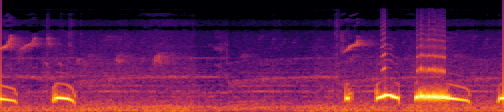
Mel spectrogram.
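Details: Spotted dove (cu gáy) cooing, thổ sấm / thổ rền voice, played so caged doves answer. A couple of short low hoots, a long pause, then rising clipped notes into a buzzy extended coo. Faint thin chirps above.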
